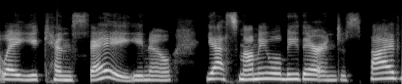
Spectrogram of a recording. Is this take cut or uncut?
uncut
